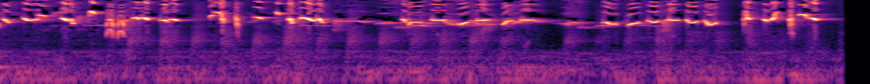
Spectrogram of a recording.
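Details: Blue-eared kingfisher in full song, a long, steady series of sharp, high whistled notes and quick slurs in short phrases, nearly continuous for eight seconds, with a faint low hum underneath.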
